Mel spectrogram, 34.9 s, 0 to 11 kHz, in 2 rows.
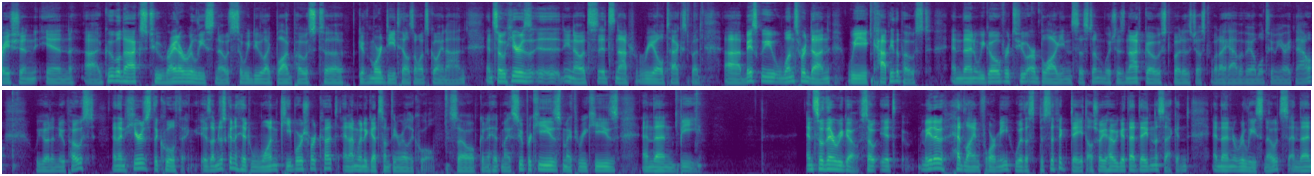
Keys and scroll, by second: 9.2 super+a, 11.6 super+c, 26.4 ctrl+alt+super+b, 26.7 ctrl+alt+super+e, 27.8 e.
